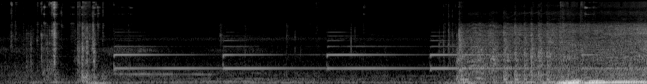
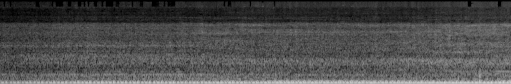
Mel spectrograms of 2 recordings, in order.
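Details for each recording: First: 1996 Ford F150 5.8L gas V8 just after starter replacement: chime, short crank, then it catches promptly and settles, with no grinding or clicking. The new starter sounds healthier than the old one. Normal start. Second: 1996 Ford F150 5.8L gas V8 after starter replacement: steady idle with an extra rough mechanical churning from underneath that builds louder, unusual noise; starter pinion hanging engaged and not disengaging, new starter to be bought.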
